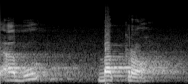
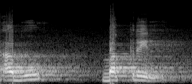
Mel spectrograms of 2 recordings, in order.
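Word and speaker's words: Abu Bakrah: bapaknya an Abi bakroh dari Abu bakra bukan Abu Bakar ya tapi Abu bakro Abu Bakar dengan Abu bakro beda kalau Abu Bakar tulisannya enggak pakai ta tapi ini bacanya Abu bakro bukan Abu bakrin Anin Nabi Sallallahu Alaihi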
